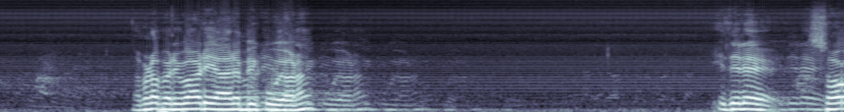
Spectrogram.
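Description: An elderly man gives a speech with animation through a microphone and loudspeakers.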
